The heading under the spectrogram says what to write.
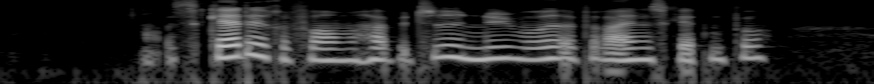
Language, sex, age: Danish, female, 30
